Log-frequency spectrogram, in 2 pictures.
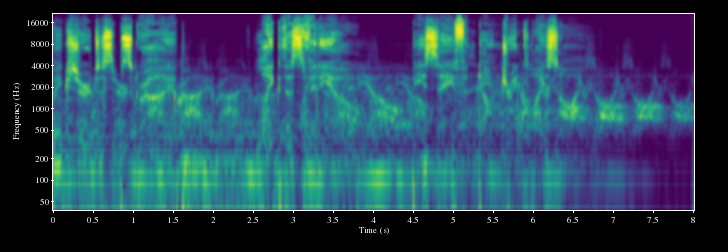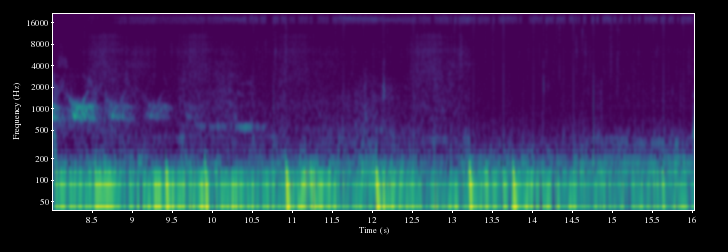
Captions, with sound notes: Make sure to subscribe, like this video; be safe and don't drink Lysol. (eerie music) (fire burning)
